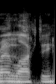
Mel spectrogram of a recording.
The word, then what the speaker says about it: Lochte: Ryan Lochte.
